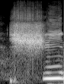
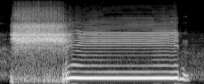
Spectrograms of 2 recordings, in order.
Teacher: ज़बान का जो बीच वाला हिस्सा है, ऊपर का तालु बीच वाले हिस्से में हमको लगाना है। जैसे शीन शीन शीन। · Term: बड़ी शीन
